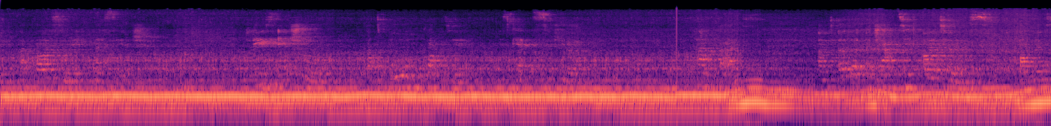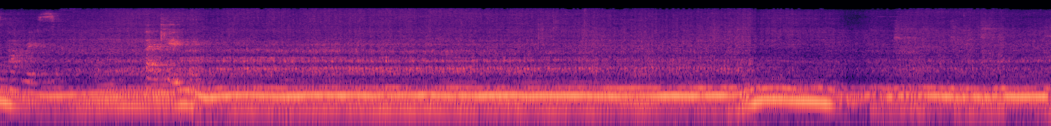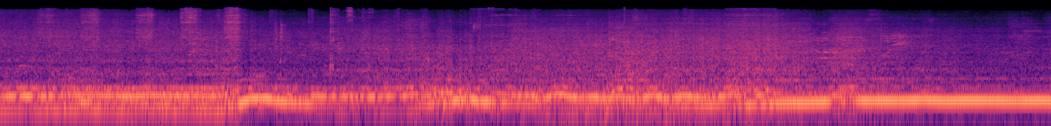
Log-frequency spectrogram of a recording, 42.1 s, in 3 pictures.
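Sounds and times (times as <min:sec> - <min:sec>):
sports car engine idling: 0:00.0 - 0:42.0.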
